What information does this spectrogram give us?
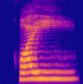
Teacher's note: Kha will be heavy, so lift your tongue up to pronounce this kha.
